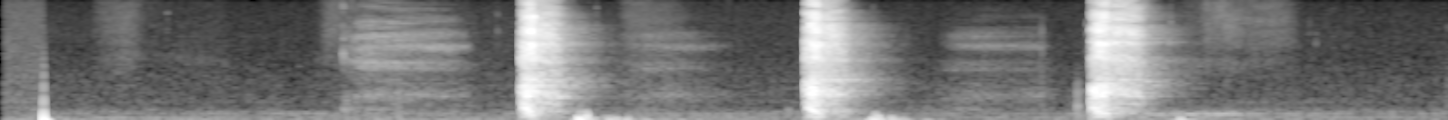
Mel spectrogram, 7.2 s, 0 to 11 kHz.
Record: {"three_cough_length": "7.2 s", "three_cough_amplitude": 13097, "three_cough_signal_mean_std_ratio": 0.22, "survey_phase": "beta (2021-08-13 to 2022-03-07)", "age": "45-64", "gender": "Female", "wearing_mask": "Yes", "symptom_none": true, "smoker_status": "Never smoked", "respiratory_condition_asthma": false, "respiratory_condition_other": false, "recruitment_source": "REACT", "submission_delay": "2 days", "covid_test_result": "Negative", "covid_test_method": "RT-qPCR", "influenza_a_test_result": "Negative", "influenza_b_test_result": "Negative"}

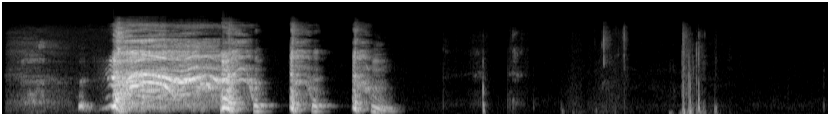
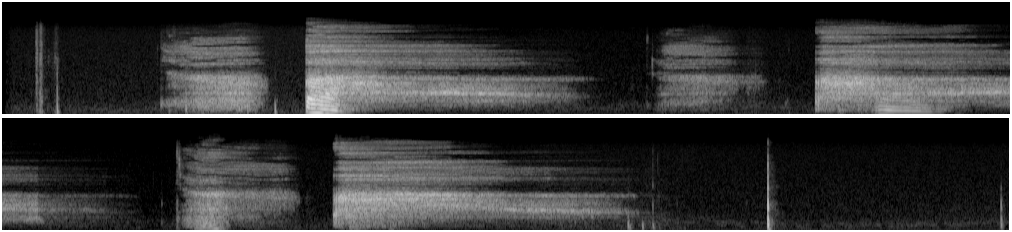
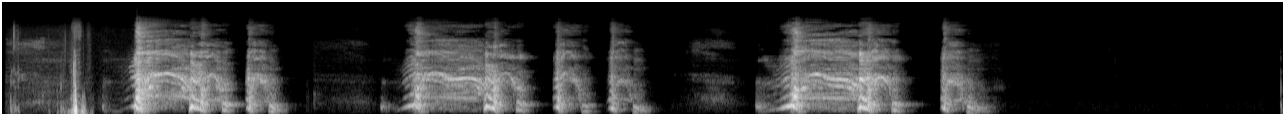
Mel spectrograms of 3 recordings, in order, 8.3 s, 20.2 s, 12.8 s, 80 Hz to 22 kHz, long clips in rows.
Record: {"cough_length": "8.3 s", "cough_amplitude": 29493, "cough_signal_mean_std_ratio": 0.36, "exhalation_length": "20.2 s", "exhalation_amplitude": 21391, "exhalation_signal_mean_std_ratio": 0.4, "three_cough_length": "12.8 s", "three_cough_amplitude": 31176, "three_cough_signal_mean_std_ratio": 0.39, "survey_phase": "beta (2021-08-13 to 2022-03-07)", "age": "45-64", "gender": "Male", "wearing_mask": "No", "symptom_cough_any": true, "smoker_status": "Ex-smoker", "respiratory_condition_asthma": false, "respiratory_condition_other": false, "recruitment_source": "REACT", "submission_delay": "3 days", "covid_test_result": "Negative", "covid_test_method": "RT-qPCR", "influenza_a_test_result": "Negative", "influenza_b_test_result": "Negative"}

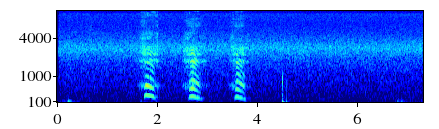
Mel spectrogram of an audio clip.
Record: {"exhalation_length": "7.3 s", "exhalation_amplitude": 1483, "exhalation_signal_mean_std_ratio": 0.37, "survey_phase": "beta (2021-08-13 to 2022-03-07)", "age": "45-64", "gender": "Female", "wearing_mask": "No", "symptom_none": true, "symptom_onset": "2 days", "smoker_status": "Never smoked", "respiratory_condition_asthma": false, "respiratory_condition_other": false, "recruitment_source": "REACT", "submission_delay": "2 days", "covid_test_result": "Negative", "covid_test_method": "RT-qPCR"}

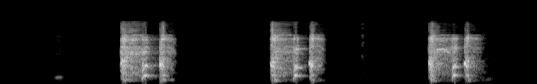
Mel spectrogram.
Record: {"three_cough_length": "5.4 s", "three_cough_amplitude": 29403, "three_cough_signal_mean_std_ratio": 0.38, "survey_phase": "beta (2021-08-13 to 2022-03-07)", "age": "18-44", "gender": "Female", "wearing_mask": "No", "symptom_none": true, "smoker_status": "Never smoked", "respiratory_condition_asthma": false, "respiratory_condition_other": false, "recruitment_source": "REACT", "submission_delay": "1 day", "covid_test_result": "Negative", "covid_test_method": "RT-qPCR", "influenza_a_test_result": "Negative", "influenza_b_test_result": "Negative"}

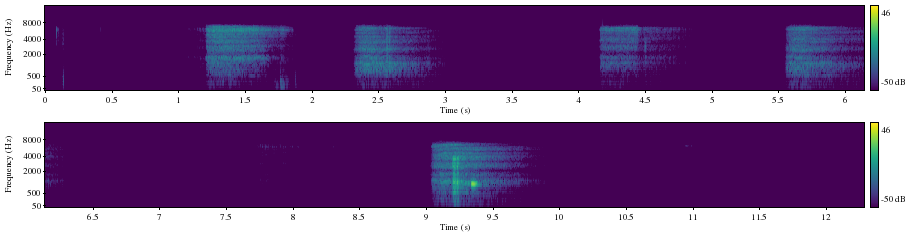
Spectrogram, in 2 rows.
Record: {"exhalation_length": "12.3 s", "exhalation_amplitude": 20672, "exhalation_signal_mean_std_ratio": 0.11, "survey_phase": "beta (2021-08-13 to 2022-03-07)", "age": "18-44", "gender": "Male", "wearing_mask": "No", "symptom_none": true, "smoker_status": "Never smoked", "respiratory_condition_asthma": false, "respiratory_condition_other": false, "recruitment_source": "REACT", "submission_delay": "3 days", "covid_test_result": "Negative", "covid_test_method": "RT-qPCR", "influenza_a_test_result": "Negative", "influenza_b_test_result": "Negative"}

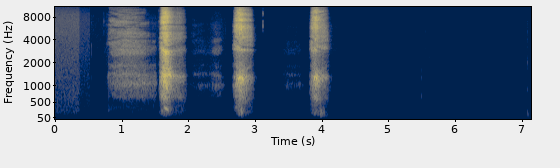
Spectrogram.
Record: {"exhalation_length": "7.2 s", "exhalation_amplitude": 22932, "exhalation_signal_mean_std_ratio": 0.23, "survey_phase": "beta (2021-08-13 to 2022-03-07)", "age": "65+", "gender": "Female", "wearing_mask": "No", "symptom_none": true, "smoker_status": "Never smoked", "respiratory_condition_asthma": false, "respiratory_condition_other": false, "recruitment_source": "REACT", "submission_delay": "5 days", "covid_test_result": "Negative", "covid_test_method": "RT-qPCR", "influenza_a_test_result": "Negative", "influenza_b_test_result": "Negative"}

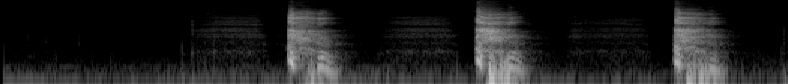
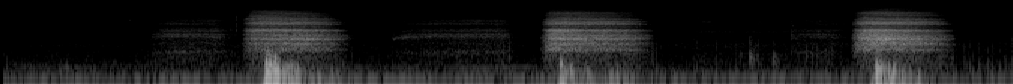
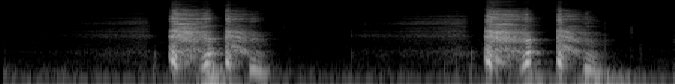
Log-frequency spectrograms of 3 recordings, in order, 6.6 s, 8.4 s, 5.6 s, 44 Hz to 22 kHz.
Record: {"three_cough_length": "6.6 s", "three_cough_amplitude": 10799, "three_cough_signal_mean_std_ratio": 0.31, "exhalation_length": "8.4 s", "exhalation_amplitude": 2612, "exhalation_signal_mean_std_ratio": 0.4, "cough_length": "5.6 s", "cough_amplitude": 7843, "cough_signal_mean_std_ratio": 0.37, "survey_phase": "beta (2021-08-13 to 2022-03-07)", "age": "45-64", "gender": "Male", "wearing_mask": "No", "symptom_runny_or_blocked_nose": true, "symptom_abdominal_pain": true, "symptom_fatigue": true, "smoker_status": "Current smoker (1 to 10 cigarettes per day)", "respiratory_condition_asthma": false, "respiratory_condition_other": false, "recruitment_source": "Test and Trace", "submission_delay": "2 days", "covid_test_result": "Positive", "covid_test_method": "RT-qPCR", "covid_ct_value": 24.7, "covid_ct_gene": "ORF1ab gene", "covid_ct_mean": 25.3, "covid_viral_load": "4900 copies/ml", "covid_viral_load_category": "Minimal viral load (< 10K copies/ml)"}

